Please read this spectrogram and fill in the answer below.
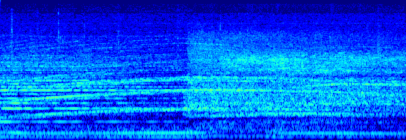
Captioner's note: sirens blaring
